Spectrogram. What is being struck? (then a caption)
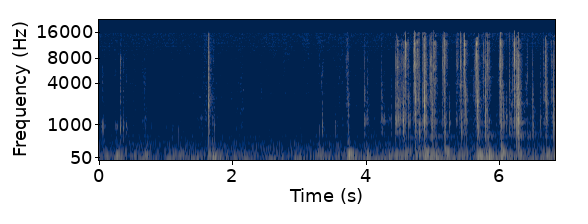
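Plastic and metal mechanical keyboard keys. Long dark nails and fingertips click the keys of a plastic and metal typewriter-style RGB mechanical keyboard with round plastic keycaps set in chrome rims. A few scattered, quiet clicks give way after about four and a half seconds to faster, denser typing. Each key gives a sharp, bright click over a soft low thump that dies away almost instantly.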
